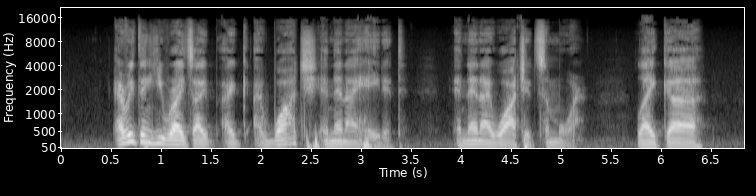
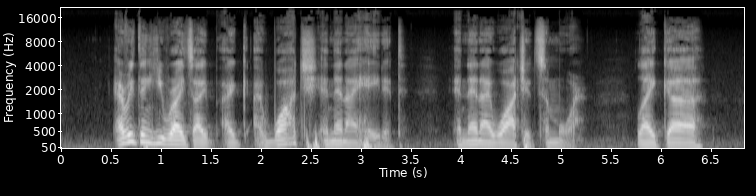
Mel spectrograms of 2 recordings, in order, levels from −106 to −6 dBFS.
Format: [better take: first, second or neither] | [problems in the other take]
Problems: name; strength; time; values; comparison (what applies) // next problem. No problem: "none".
second | garbled, watery; slightly; nothing above 15 kHz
